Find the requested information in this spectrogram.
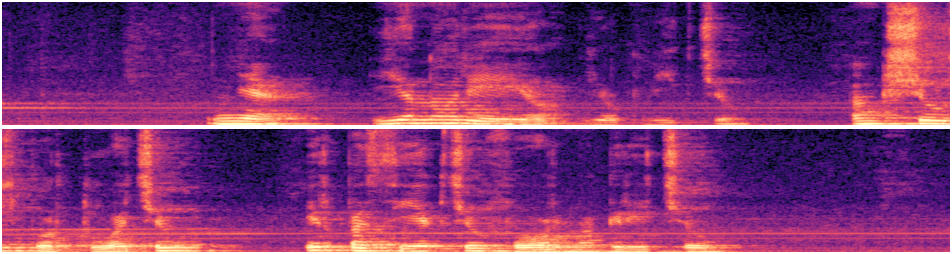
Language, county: Lithuanian, Utena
